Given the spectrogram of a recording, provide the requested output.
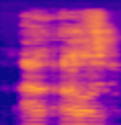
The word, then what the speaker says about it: Elizondo: I always get the name wrong. Yeah, Elizondo.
